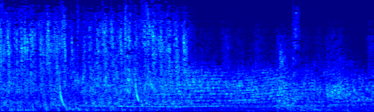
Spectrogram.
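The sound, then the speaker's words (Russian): Warplane diving at a trench in a war film, its cannon fire ploughing the ground beside it, heard as a dense, continuous loud roar with gunfire blended into the engine noise. “Самолетная пушка вспарывает землю рядом с окопом.”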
